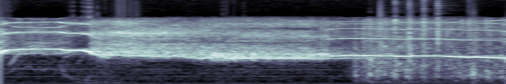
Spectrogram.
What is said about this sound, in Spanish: María soltó un grito que retumbó en toda la selva, provocando una desbandada de pájaros en todas direcciones.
